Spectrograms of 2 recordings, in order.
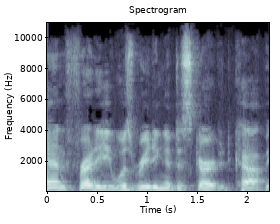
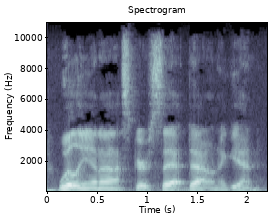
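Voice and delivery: ordinary delivery

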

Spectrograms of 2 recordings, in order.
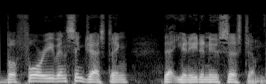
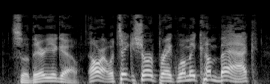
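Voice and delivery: normal talking voice

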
